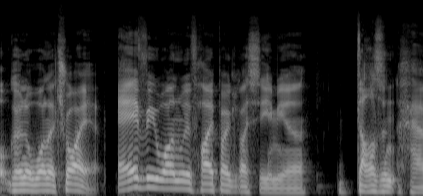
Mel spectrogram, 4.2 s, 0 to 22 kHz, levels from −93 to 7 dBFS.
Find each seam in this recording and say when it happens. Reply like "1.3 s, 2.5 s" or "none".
1.0 s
